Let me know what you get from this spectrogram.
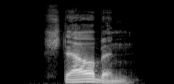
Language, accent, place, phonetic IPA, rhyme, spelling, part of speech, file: German, Germany, Berlin, [ˈʃtɛʁbn̩], -ɛʁbn̩, Sterben, noun, De-Sterben.ogg
- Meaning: gerund of sterben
